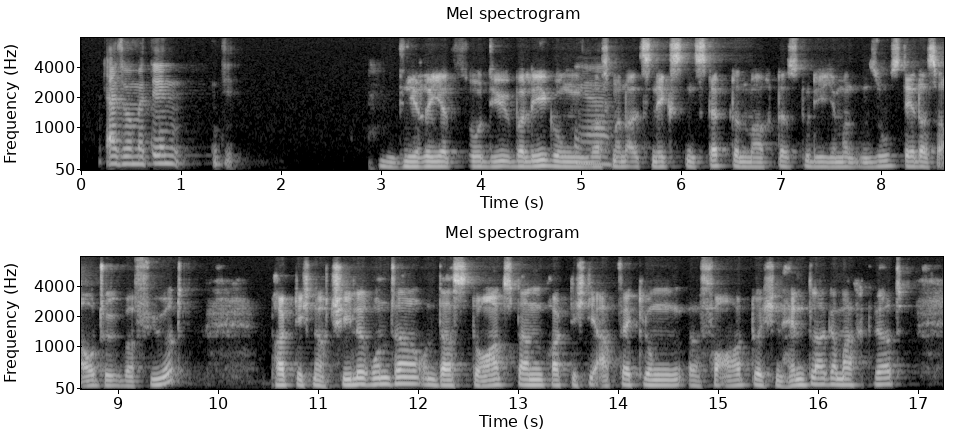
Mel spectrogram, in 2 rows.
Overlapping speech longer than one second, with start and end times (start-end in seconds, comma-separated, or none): none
